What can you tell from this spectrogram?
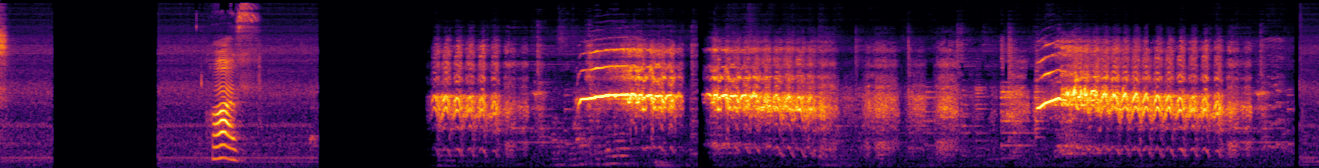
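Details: Horse neighing: a loud, quavering whinny in several long shaky bursts with a bright, wavering tone, after a short spoken word and brief silences.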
